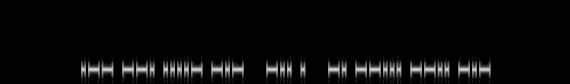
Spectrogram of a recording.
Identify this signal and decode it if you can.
Morse code, heard as a keyed tone, about 36 wpm, 700 Hz. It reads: WG4K DE N7ZK
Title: USA Callsign DE Callsign - 4 Characters - 35wpm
